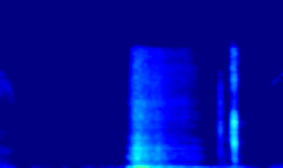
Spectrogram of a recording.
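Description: A person sighs, a soft breath out about a second in that fades within half a second, followed by a single light click near the end.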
